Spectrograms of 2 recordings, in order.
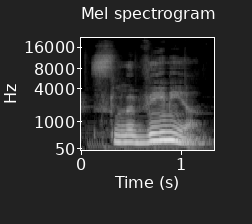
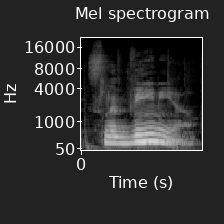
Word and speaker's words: Slovenia: Slovenia. It has the same stress pattern. Slovenia. It's that long E vowel sound. Slovenia.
